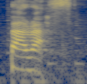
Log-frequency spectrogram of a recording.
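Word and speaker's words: paraph: The accurate pronunciation is paraff. Paraff.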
